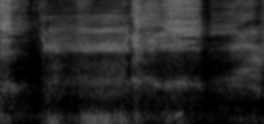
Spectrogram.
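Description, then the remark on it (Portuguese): A voice imitates loud, rasping snores, a couple of rough drawn-out breaths, with a steady hiss of background noise and no speech. “O miserável até ronca mais forte, mas não levantava para buscar água para você.”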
